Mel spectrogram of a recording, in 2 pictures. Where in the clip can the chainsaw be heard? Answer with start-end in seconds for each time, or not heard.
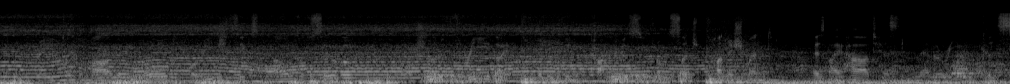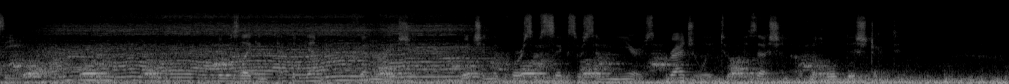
0.0-15.1.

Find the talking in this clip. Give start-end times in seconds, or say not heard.
0.2-10.4, 12.2-19.1.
